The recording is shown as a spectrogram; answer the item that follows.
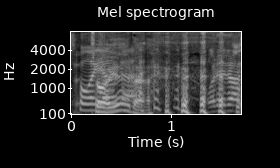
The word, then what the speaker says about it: Toyota: Well, how do you pronounce it? Toyota. What did I say? Teayota.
